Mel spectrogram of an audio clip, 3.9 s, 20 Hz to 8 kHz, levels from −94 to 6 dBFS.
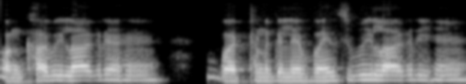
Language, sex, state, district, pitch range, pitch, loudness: Marwari, male, Rajasthan, Churu, 145-175 Hz, 170 Hz, -15 LUFS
